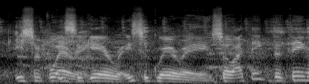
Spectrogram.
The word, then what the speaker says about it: Ysaguirre: Ysaguirre. Ysaguirre.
